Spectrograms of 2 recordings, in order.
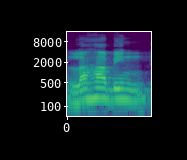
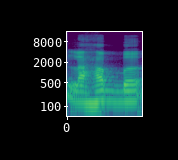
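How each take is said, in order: First: The word ends with a 'bin' sound. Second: The word ends with a bare 'b' sound. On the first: The reading continues without stopping. "বা দুই জের বিন" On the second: The reader stops on this word. "থামলে লাহাব"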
